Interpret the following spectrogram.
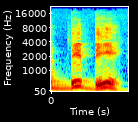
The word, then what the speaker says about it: bebê: recebe acento deu PR você entender a palavra bebê tem acento o acento É no último é fica bebê então a gente lê com o acento lá já sabe que tem que pronunciar bebê quando a gente vê a mesma estrutura sem assento a a gente já pensa Opa se fosse bebê teria acento então a pronúncia dessa é bebe entendeu E aí eh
